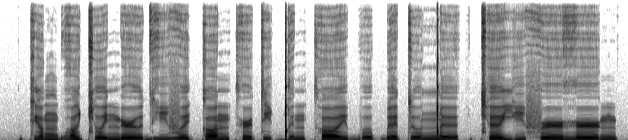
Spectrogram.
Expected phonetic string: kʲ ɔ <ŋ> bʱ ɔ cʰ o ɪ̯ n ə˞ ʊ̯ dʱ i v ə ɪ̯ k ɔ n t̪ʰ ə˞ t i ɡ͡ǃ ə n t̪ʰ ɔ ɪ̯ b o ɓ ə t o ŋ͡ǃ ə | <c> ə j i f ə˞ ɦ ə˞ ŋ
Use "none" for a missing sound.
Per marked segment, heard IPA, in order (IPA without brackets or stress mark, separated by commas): ŋ, cʰ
